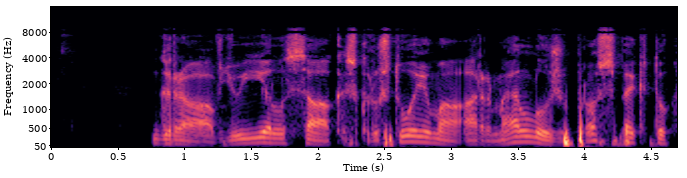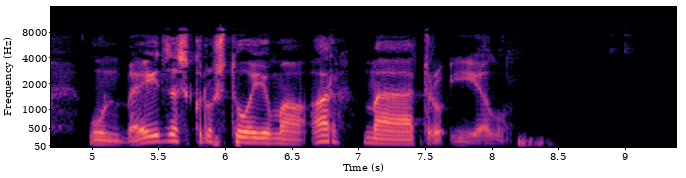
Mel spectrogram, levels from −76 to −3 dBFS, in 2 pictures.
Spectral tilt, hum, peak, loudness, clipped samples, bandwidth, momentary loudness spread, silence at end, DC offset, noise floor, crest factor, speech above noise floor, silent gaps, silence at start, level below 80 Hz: -3.5 dB/octave; none; 0 dBFS; -24 LUFS; under 0.1%; 10 kHz; 11 LU; 1 s; under 0.1%; -75 dBFS; 24 dB; 51 dB; none; 0.75 s; -50 dBFS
